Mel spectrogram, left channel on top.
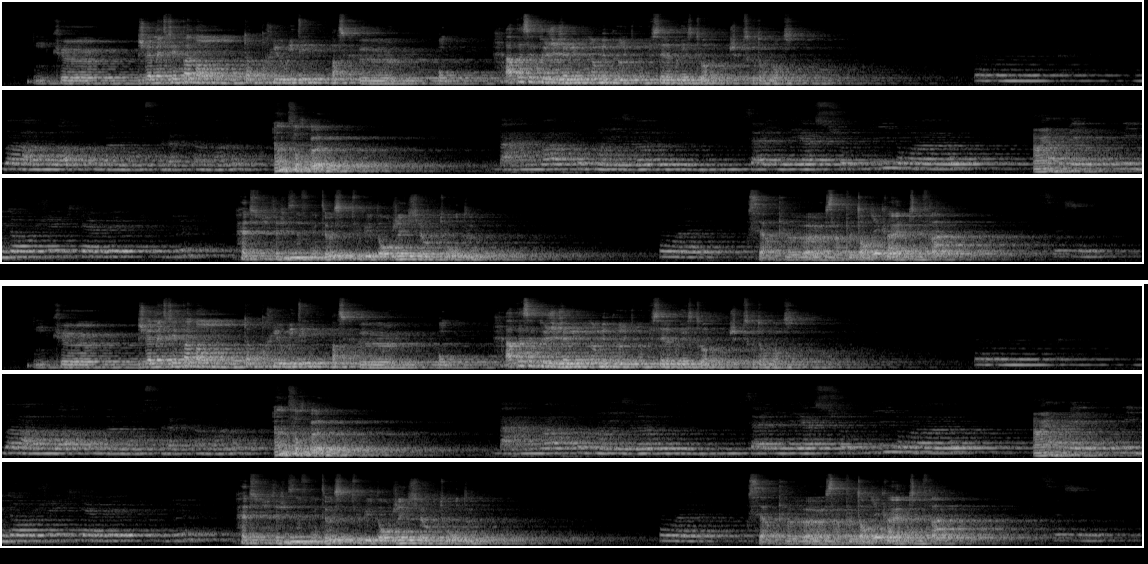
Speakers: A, on the left; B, on the left.
A: Donc, euh, je la mettrai pas dans mon top priorité, parce que, bon. Après, celle que j'ai jamais mis dans mes priorités non plus, c'est la préhistoire. Je sais pas ce que t'en penses.
B: Hmm, bah à voir quand même, hein, ça a l'air pas mal.
A: Ah, pourquoi?
B: Bah à voir comment les hommes, ils, ils arrivaient à survivre. euh,
A: Ouais.
B: avec tous les dangers qu'il y avait autour d'eux.
A: Ah, tu dois les affronter aussi, tous les dangers qu'il y a autour d'eux.
B: Ouais,
A: C'est un peu, euh, c'est un peu tendu quand même, tu trouves pas?
B: si, si.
